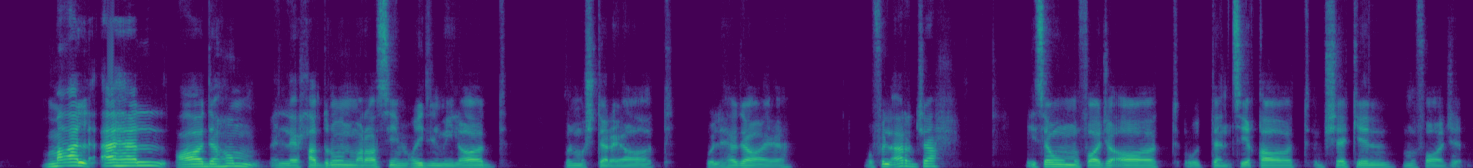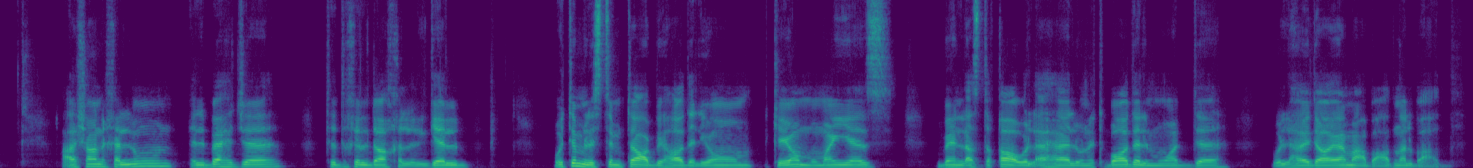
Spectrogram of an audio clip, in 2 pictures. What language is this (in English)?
Baharna Arabic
